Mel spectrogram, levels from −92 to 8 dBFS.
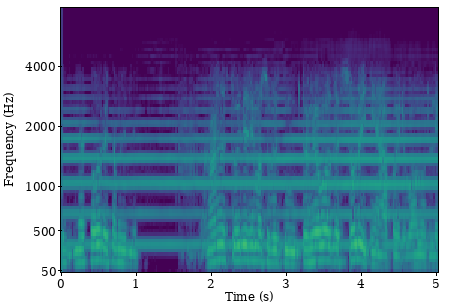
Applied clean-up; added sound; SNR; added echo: none; Trumpet; 5 dB; none.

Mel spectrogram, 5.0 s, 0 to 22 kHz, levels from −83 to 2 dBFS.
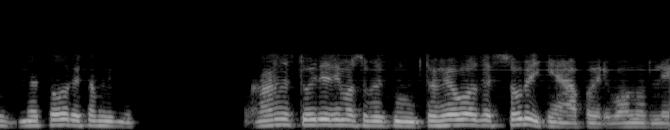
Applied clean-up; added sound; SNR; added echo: neural mask model DeepFilterNet 3.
